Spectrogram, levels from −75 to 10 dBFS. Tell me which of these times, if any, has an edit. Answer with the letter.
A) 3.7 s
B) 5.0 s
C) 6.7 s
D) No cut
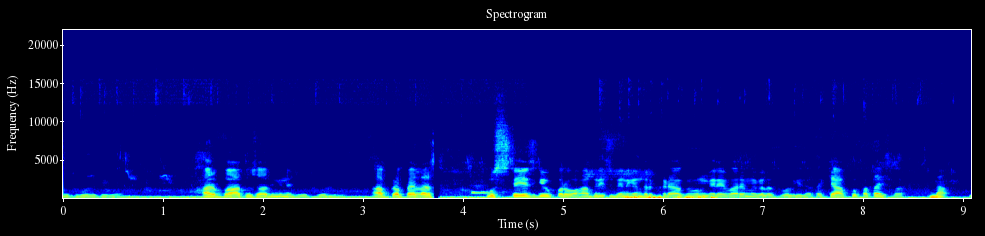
A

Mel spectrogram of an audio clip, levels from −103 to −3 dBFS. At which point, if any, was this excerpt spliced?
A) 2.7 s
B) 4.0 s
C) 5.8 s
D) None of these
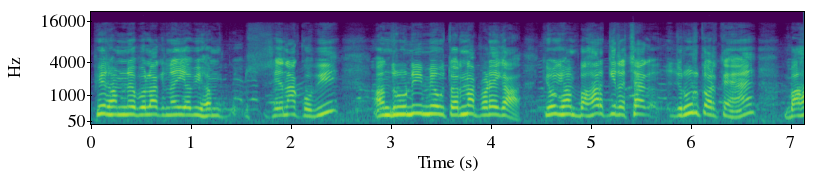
D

